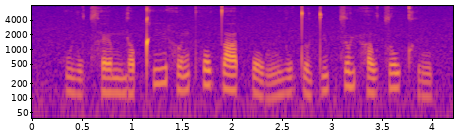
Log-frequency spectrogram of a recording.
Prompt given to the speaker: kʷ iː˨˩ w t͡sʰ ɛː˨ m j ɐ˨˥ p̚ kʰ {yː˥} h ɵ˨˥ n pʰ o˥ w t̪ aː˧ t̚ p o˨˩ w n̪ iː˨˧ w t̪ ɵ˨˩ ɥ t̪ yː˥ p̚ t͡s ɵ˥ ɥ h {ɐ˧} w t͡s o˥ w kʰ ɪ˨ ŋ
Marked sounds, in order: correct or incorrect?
incorrect: iː˥, correct

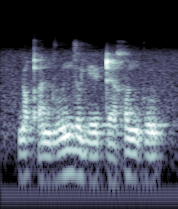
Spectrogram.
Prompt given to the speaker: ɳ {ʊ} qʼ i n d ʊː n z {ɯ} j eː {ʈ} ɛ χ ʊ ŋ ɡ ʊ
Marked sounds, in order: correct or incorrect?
incorrect: u, incorrect: ʊ, correct

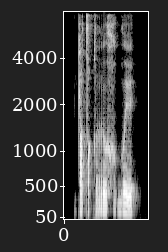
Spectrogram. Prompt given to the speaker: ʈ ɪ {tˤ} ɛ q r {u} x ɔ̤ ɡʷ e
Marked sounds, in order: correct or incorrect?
correct, incorrect: ʊ

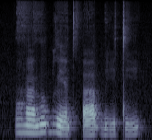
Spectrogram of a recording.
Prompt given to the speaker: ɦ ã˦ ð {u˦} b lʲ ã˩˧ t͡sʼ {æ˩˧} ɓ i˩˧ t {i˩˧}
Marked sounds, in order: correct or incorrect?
correct, incorrect: a˩˧, correct

